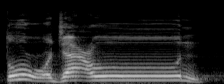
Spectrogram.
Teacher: ترجعون ناظرین را کو پر کر کے پڑھیں گے اور واو کا ما قبل آپ دیکھیں پیش ہے یعنی ضمہ ہے تو اس واو کو بھی پر کر کے پڑھیں گے۔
